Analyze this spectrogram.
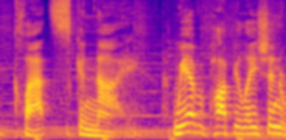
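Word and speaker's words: Clatskanie: town of classical oregon and yes it is pronounced klatskanai we have a population right around 1600 people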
